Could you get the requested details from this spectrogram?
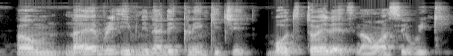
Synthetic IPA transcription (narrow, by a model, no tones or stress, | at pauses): ɔmnaɛvɾiʔivnĩnadeklĩnkit͡ʃĩnbɔttɔjlɛtnawɔ̃nsewik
